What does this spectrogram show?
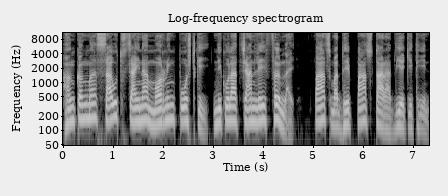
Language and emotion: Nepali, neutral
